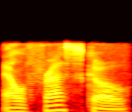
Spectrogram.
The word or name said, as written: alfresco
